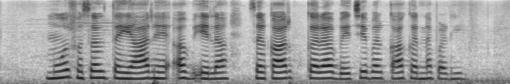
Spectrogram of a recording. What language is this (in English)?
Chhattisgarhi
